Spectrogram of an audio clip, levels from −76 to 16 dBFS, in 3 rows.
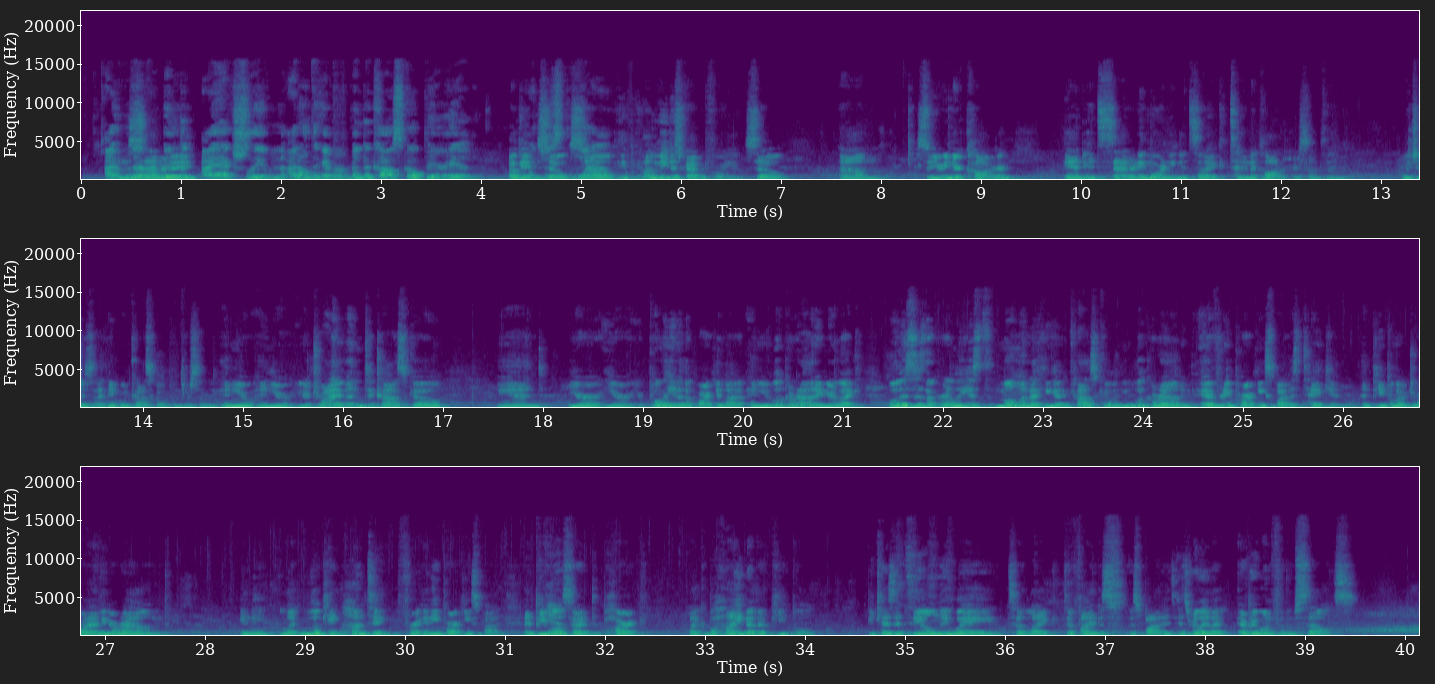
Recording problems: off-mic speech; far
room echo; very slight; dies away in 0.2 s
murmuring crowd; faint; throughout; 20 dB below the speech

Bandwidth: 15.5 kHz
